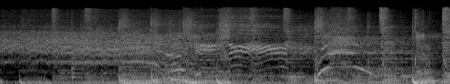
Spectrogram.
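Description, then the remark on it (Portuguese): A male singer lets out wild, wailing screams over a loud band recording, the voice swooping up and down in long bending cries against steady instruments. “E escuta ele grita.”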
